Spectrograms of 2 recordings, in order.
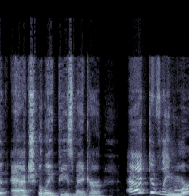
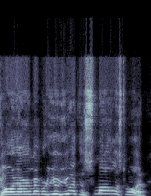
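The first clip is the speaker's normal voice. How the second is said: loud, high mocking glee; gleeful taunt; 9 semitones higher, 5 dB louder than usual. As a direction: rub it in, delighted. Peacemaker gleefully mocking terrorist.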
